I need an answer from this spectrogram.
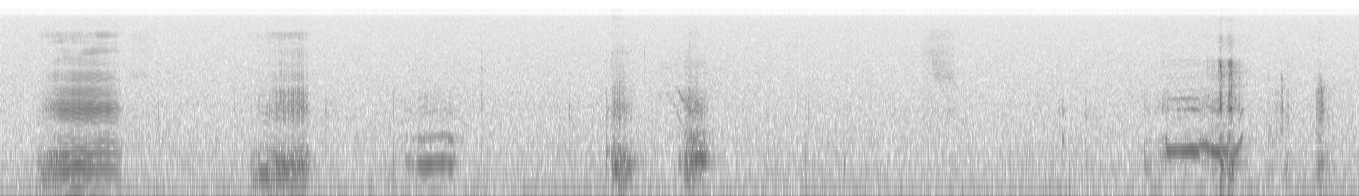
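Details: Male domestic cat with a sinus problem snoring indoors: a few short, rough, nasal snorts with buzzy tonal overtones, the loudest at the start, then quieter irregular breaths separated by pauses of one to three seconds.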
